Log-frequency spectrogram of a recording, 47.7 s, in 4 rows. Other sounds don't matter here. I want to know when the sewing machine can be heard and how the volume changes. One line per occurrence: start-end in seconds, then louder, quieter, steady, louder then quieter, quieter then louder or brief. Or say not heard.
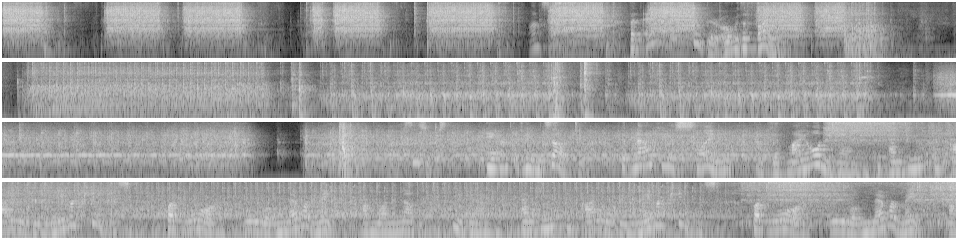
0.0-47.6 steady.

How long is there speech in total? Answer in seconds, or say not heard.
22 s.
